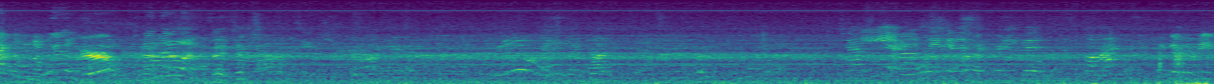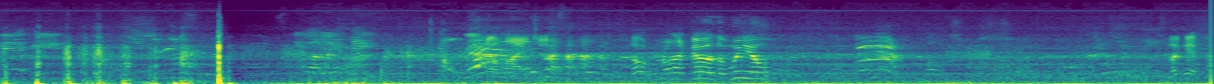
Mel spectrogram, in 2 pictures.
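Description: People talking and laughing aboard a catamaran. A sharp knock comes about eleven seconds in, and a loud steady low rumble with a regular pulse sets in under the voices from then on.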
